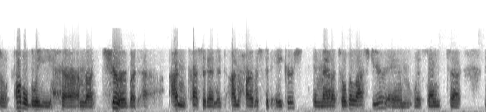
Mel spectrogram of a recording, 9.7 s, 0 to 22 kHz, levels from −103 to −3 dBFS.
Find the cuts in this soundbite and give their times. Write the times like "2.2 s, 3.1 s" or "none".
8.2 s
